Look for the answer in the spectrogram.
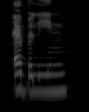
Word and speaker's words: Abilene: I got Abilene, I pronounced it right.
